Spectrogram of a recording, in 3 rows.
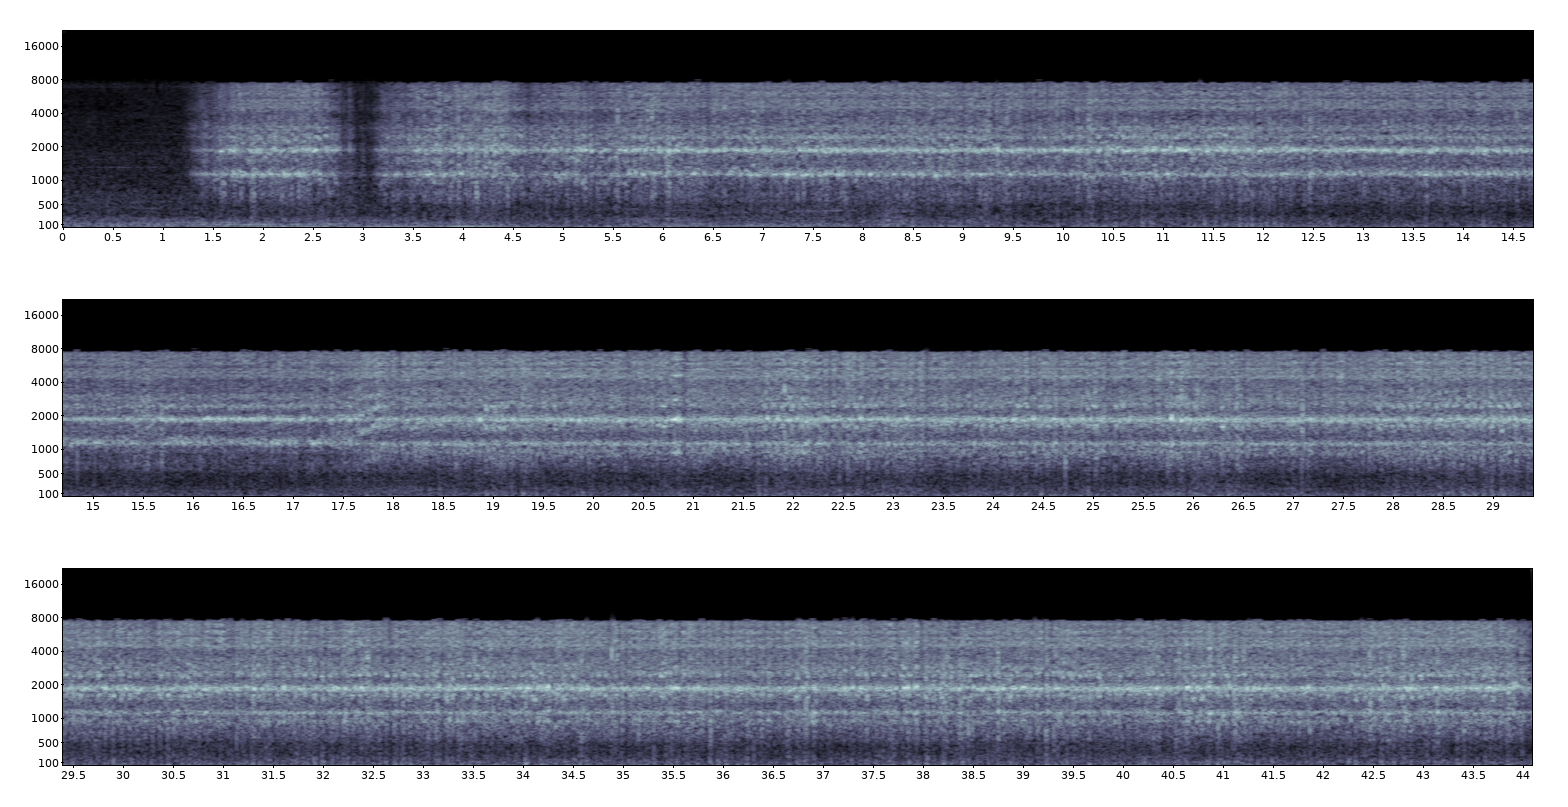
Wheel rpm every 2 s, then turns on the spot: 30, 110, 130, 160, 170, 160, 160, 160, 180, 230, 230, 240, 240, 240, 230, 240, 230, 230, 230, 230, 230, 190.
none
